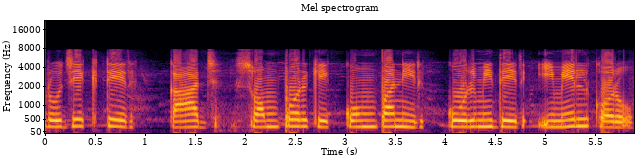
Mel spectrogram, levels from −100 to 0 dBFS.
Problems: constant background noise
